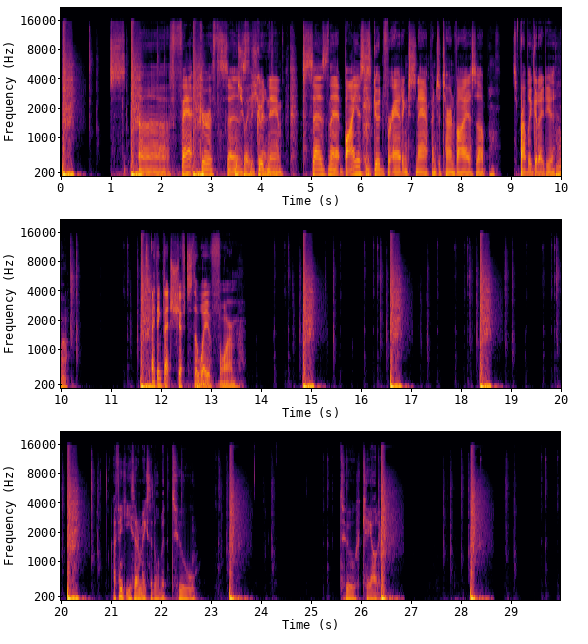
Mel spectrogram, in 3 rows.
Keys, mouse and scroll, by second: 0.7 scroll up 1, 1.9 scroll up 1, 4.1 click, 7.8-9.7 drag, 10.0 space, 11.0 click, 11.2-11.9 typing, 12.3-14.0 drag, 14.2 click, 14.4-15.1 typing, 14.5 click, 15.3 click, 16.0 click, 17.3 click, 17.8 click, 19.0 click, 19.6 click, 21.0 click, 22.8 click, 25.0 click, 28.0 click, 29.3 click.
